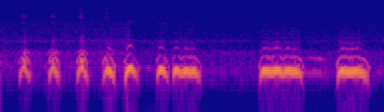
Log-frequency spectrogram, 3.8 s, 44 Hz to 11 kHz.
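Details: Great horned owl pair at a nest camera in Oklahoma City, 12 February 2013 around 9:30 PM, as the male brings a rodent to his mate: a run of short hoarse harmonic notes, then two longer, drawn-out even notes.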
